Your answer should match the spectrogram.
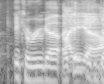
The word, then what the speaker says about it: Ikaruga: Is that how it's pronounced? Icariga? Ikaruga.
